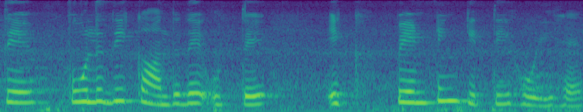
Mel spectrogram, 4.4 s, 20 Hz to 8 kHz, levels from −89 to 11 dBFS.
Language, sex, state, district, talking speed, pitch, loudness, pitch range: Punjabi, female, Punjab, Kapurthala, 150 wpm, 255 Hz, -15 LUFS, 230-295 Hz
